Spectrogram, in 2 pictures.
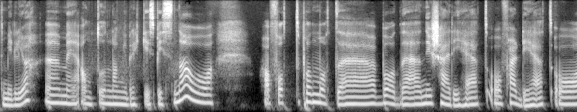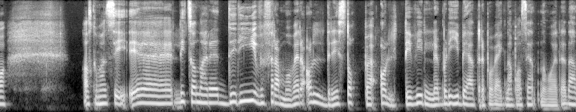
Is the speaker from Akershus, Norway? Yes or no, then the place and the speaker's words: no; Åren, Trøndelag, Norway; now in Oslo, Norway; fra et lite sted i Trøndelag som heter Åren. Som er ikke så langt fra Røros, som er et sted som de flere flere har hørt om.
